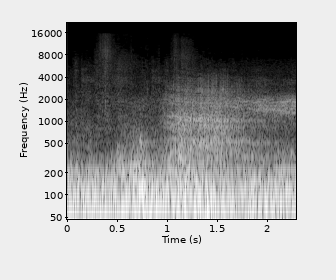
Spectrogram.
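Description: Crows caw as they scatter.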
